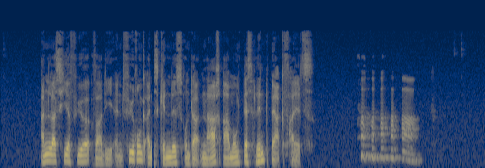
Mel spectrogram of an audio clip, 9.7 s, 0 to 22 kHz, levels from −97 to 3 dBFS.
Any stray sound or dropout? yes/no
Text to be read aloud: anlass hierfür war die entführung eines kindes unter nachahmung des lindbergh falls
yes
